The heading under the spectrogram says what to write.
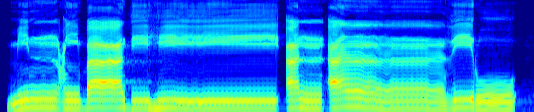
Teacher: Panjangkan hi lima harakat atau lima ketukan. · Maka ini disebut bacaan namanya mad silah tawilah. Panjangkan hi 5 harokat atau 5 ketukan. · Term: mad silah thwilah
